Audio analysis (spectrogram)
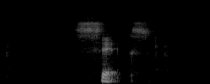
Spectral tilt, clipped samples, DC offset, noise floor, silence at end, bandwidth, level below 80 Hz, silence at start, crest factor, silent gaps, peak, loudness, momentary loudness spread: -3 dB/octave; under 0.1%; under 0.1%; -77 dBFS; 0.45 s; 11 kHz; -82 dBFS; 0.05 s; 24 dB; none; -20 dBFS; -40 LUFS; 13 LU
